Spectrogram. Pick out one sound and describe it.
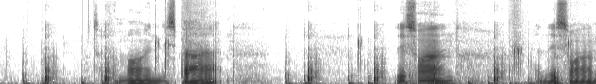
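Short crunching knocks sound as blocks are dug.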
